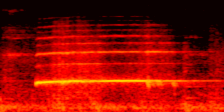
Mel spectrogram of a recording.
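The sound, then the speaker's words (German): A single sustained steam locomotive whistle sounds loud and steady for about a second and a half, a bright tone with rich overtones, then fades into a soft background hiss. “Langsam schiebt sich der deutsche Traum dampfend vorwärts.”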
